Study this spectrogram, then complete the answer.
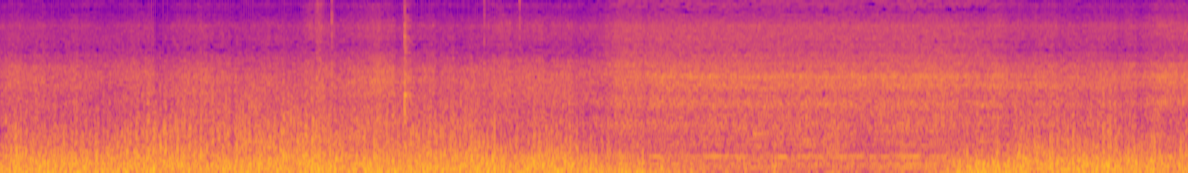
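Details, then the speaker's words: Repaired electric fan with new motor and banana-type blade replacing original: strong steady rush of air, faint even motor hum, no wobble, scraping or clicking; runs smoothly. "So napakaganda nung niya, yung buga ng hangin buong buo."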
